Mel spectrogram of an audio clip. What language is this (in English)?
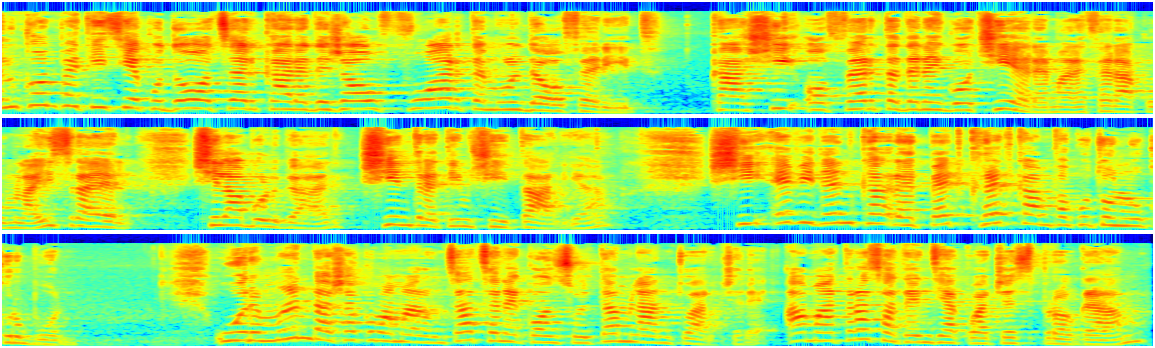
Romanian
